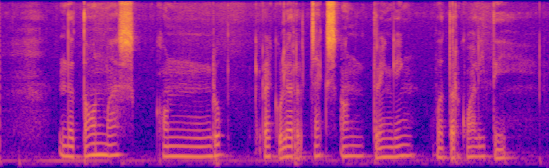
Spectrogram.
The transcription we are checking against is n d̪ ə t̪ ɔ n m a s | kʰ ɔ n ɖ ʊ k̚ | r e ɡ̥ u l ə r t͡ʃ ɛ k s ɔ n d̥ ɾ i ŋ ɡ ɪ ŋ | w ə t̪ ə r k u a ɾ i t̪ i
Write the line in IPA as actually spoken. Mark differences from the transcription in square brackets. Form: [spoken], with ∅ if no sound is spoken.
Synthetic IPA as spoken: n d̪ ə t̪ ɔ n m a s | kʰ ɔ n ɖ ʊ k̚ | r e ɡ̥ u l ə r t͡ʃ ɛ k s ɔ n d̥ ɾ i ŋ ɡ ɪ ŋ | w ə t̪ ə r k [w] a [l] i t̪ i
